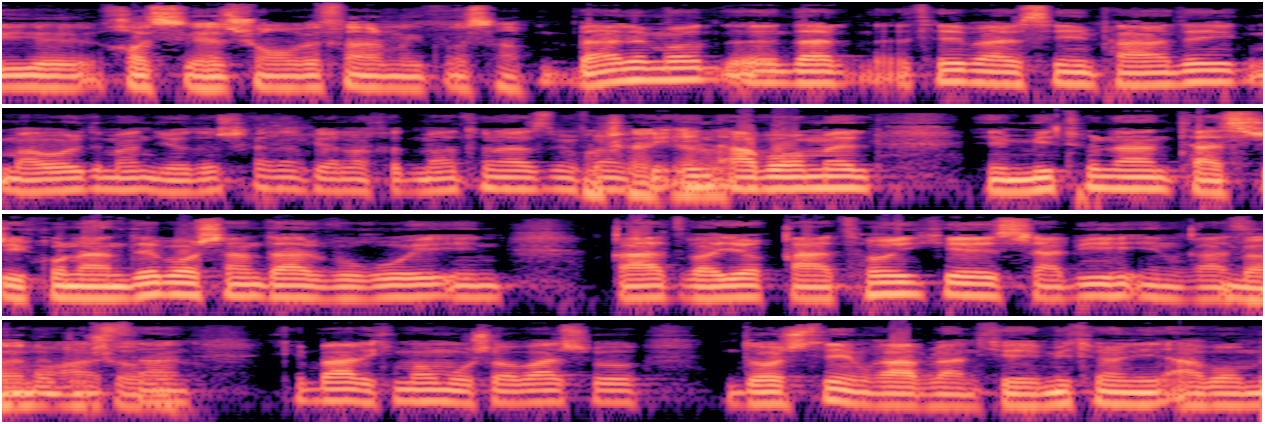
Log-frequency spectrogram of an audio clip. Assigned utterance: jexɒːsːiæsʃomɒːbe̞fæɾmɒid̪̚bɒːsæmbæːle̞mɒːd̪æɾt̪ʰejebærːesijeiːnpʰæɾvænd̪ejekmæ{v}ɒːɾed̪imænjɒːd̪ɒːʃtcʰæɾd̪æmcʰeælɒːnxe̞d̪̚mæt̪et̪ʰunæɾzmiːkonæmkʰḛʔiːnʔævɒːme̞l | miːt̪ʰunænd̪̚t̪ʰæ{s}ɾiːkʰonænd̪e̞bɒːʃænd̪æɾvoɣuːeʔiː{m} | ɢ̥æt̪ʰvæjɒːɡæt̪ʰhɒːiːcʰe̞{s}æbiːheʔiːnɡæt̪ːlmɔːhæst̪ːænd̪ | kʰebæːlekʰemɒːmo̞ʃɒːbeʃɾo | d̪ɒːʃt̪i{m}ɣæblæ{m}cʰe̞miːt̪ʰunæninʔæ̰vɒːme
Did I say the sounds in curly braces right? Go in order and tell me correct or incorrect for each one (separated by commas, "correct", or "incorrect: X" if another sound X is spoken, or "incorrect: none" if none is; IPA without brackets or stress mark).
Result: correct, correct, incorrect: n, incorrect: ʃ, correct, incorrect: n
